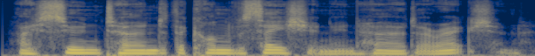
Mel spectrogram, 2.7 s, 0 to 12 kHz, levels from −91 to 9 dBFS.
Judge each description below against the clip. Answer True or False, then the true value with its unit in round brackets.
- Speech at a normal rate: True (180 wpm)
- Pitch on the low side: True (120 Hz)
